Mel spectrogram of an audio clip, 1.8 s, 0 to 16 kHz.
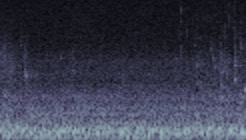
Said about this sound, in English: I do my little water sound 3 times.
